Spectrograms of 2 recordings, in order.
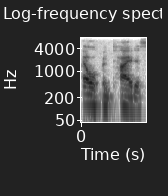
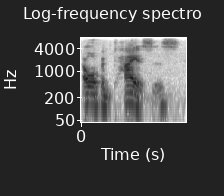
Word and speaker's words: elephantiasis: Well, it's mispronounced quite a bit as elephantitis. It's not elephantitis. It's elephantiasis. And elephantiasis is a tropical disease caused by a filarial worm or filariasis worm.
